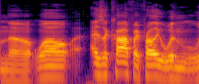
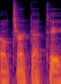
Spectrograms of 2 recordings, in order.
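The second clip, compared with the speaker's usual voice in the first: very hushed, dead, emotionless monotone; 4 semitones lower, 14 dB quieter than usual. Retelling a scene where a kid speaks up to a cop, dead emotionless voice. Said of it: "that completely dead, emotionless voice".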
